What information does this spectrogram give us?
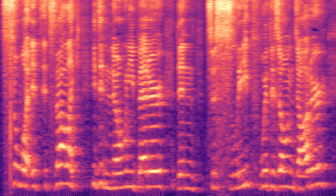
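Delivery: high, loud, incredulous outburst; outraged. Acted. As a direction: throw it back furiously as a challenge. Outraged about father's abuse of sister.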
